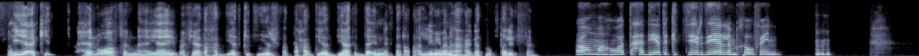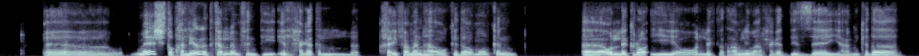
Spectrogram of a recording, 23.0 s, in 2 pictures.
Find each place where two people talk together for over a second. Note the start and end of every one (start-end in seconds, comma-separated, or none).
none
